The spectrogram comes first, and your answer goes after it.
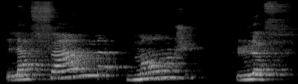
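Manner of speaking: sentence dictated slowly, word by word; teacher dictates a sentence for translation, slowly; slow dictation. Shown as a demonstration. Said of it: "voyons si vous êtes capable de traduire".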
